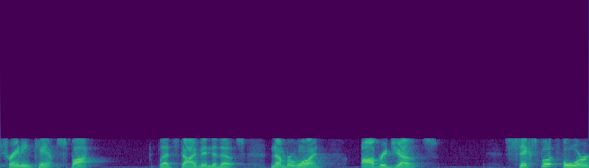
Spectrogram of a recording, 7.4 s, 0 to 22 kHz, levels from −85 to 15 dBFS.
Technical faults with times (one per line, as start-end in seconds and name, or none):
none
